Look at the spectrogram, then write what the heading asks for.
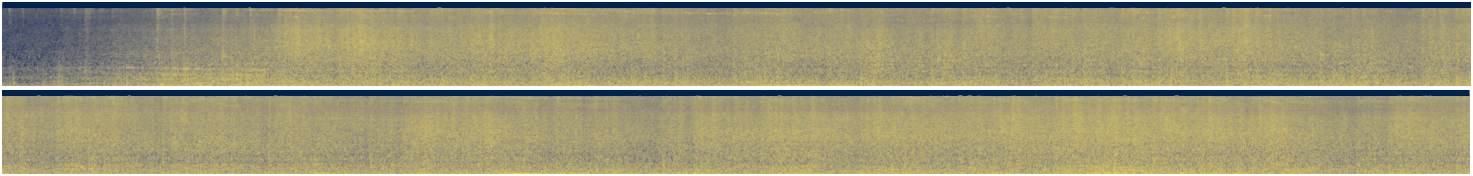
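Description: An ASEA-type electric locomotive hauling a loaded freight train of tank wagons swells in over the first couple of seconds and passes very close. The wagons then roll by in a loud, steady rush of wheel-on-rail noise with a deep rumble, and the wind of the passing train buffets the microphone.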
